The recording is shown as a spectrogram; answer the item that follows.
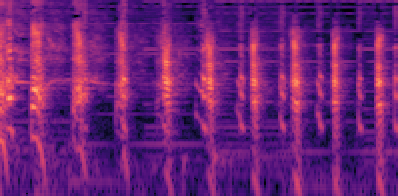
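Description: Men laughing, a run of short quick chuckles about four a second that fade as the laugh winds down.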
